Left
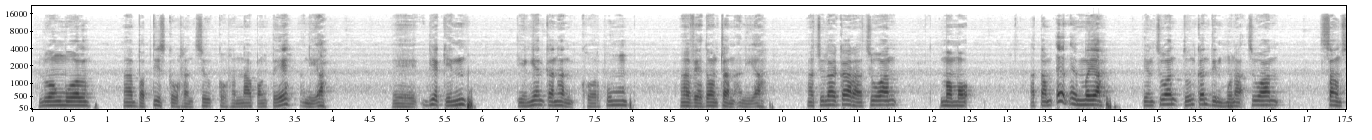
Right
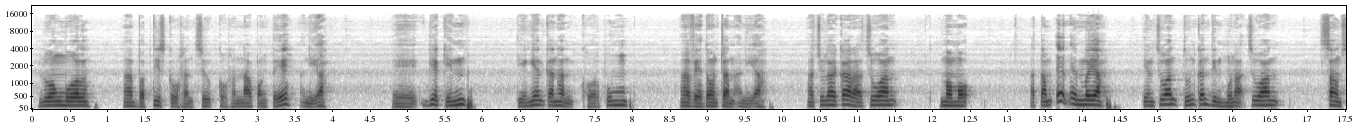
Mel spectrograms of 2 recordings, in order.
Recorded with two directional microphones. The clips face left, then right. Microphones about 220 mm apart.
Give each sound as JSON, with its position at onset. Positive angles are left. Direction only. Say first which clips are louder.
{"t": 0.1, "sound": "speech", "louder": "right 5 dB", "side_deg": -55}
